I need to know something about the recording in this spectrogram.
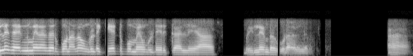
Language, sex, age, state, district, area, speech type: Tamil, male, 18-30, Tamil Nadu, Thanjavur, rural, conversation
